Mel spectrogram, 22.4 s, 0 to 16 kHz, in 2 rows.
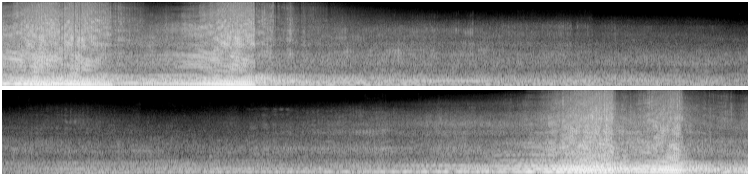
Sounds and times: Motorcycle 0:00.0 - 0:22.3

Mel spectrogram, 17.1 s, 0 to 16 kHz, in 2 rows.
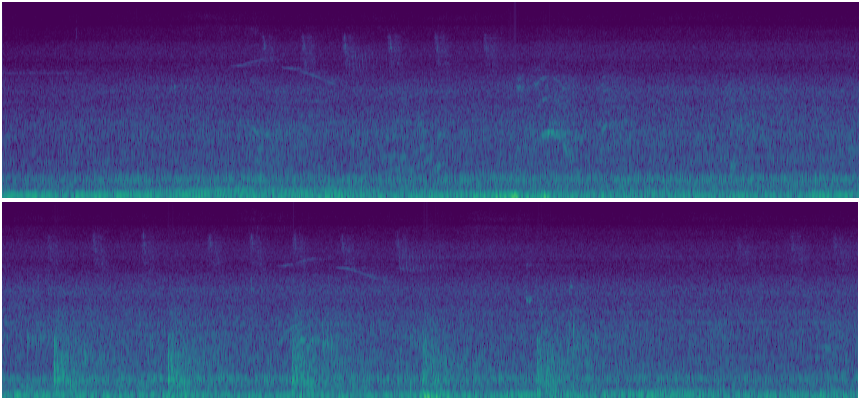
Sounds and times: cars 0:00.0 - 0:17.1
birds 0:00.4 - 0:17.1
children screaming and running 0:04.9 - 0:06.4
shots 0:08.8 - 0:15.3

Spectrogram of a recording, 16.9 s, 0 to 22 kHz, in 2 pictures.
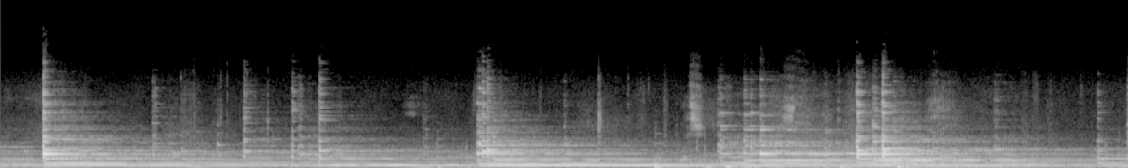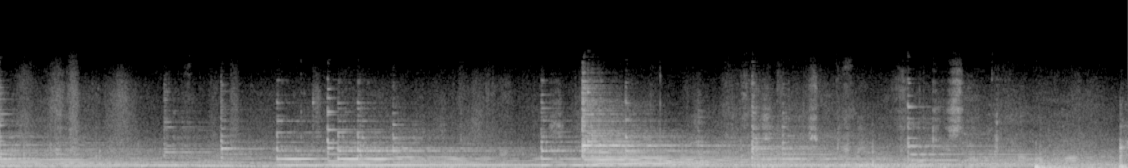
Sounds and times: visitors talking 0:01.1 - 0:16.9

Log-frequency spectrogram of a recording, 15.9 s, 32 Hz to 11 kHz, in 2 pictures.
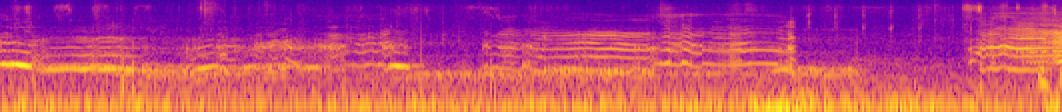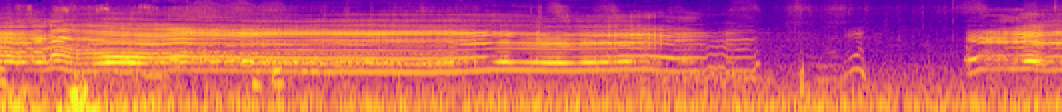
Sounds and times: Camels 0:00.0 - 0:15.9

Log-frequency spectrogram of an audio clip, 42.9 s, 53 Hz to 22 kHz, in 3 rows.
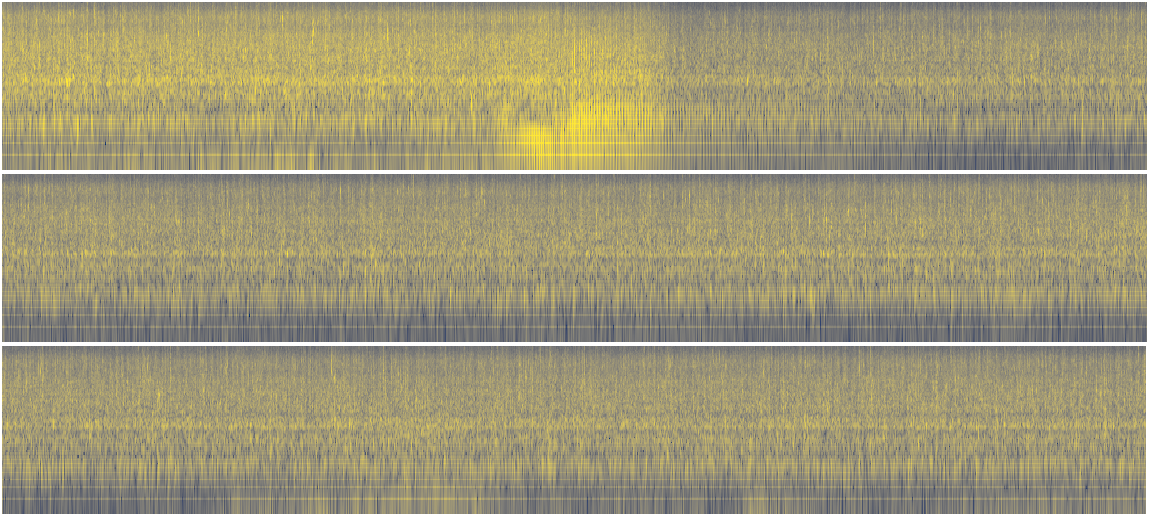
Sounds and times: Stream 0:00.0 - 0:42.9

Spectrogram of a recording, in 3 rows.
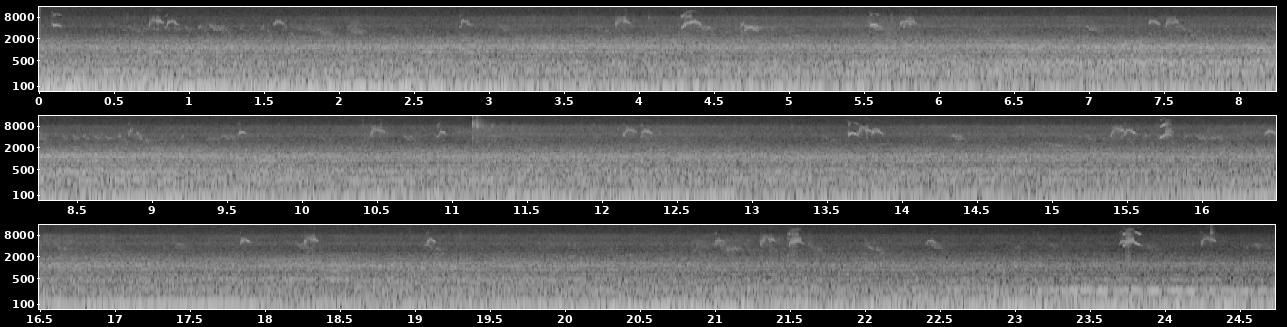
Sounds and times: birds nest in wall 0:00.0 - 0:24.7

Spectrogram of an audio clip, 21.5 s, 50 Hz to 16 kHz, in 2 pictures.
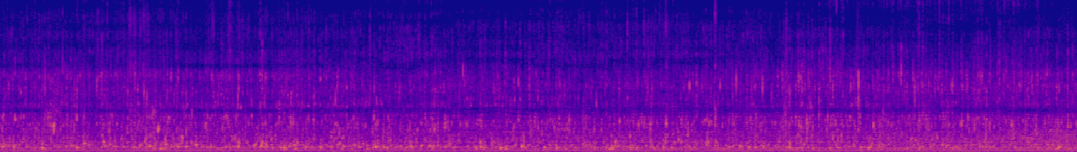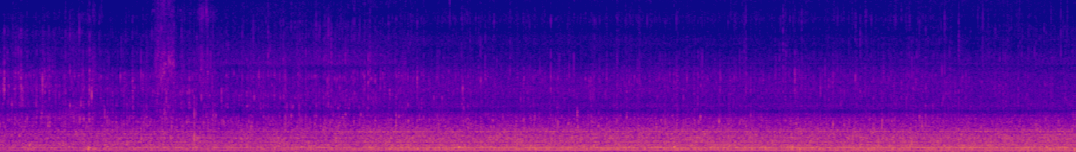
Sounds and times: fountain 0:00.0 - 0:21.5

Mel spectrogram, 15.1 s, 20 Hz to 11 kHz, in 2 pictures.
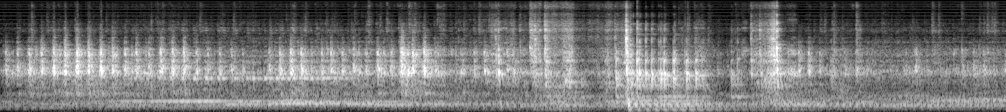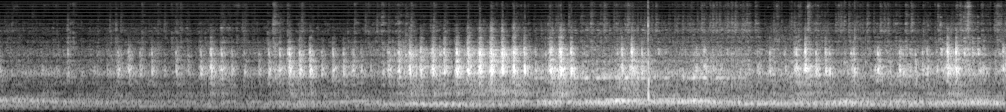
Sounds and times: side stay of a sailing boat 0:00.0 - 0:15.0

